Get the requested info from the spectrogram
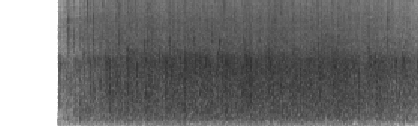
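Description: Recorded applause: many hands clapping, beginning suddenly about a second in and holding steady, played as an outro sound effect.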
